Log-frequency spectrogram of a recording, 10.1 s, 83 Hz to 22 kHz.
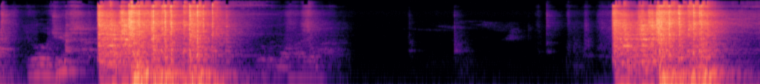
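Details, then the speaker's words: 1985 Chevy Camaro 400/406 small-block V8, first start in over 20 years after reseal, plug wires rotated: two short rowdy bursts, catching and running loud and choppy with silence between; healthy lopey big-cam motor that runs, timing still to be dialed in. "Look at that. She's a runner."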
